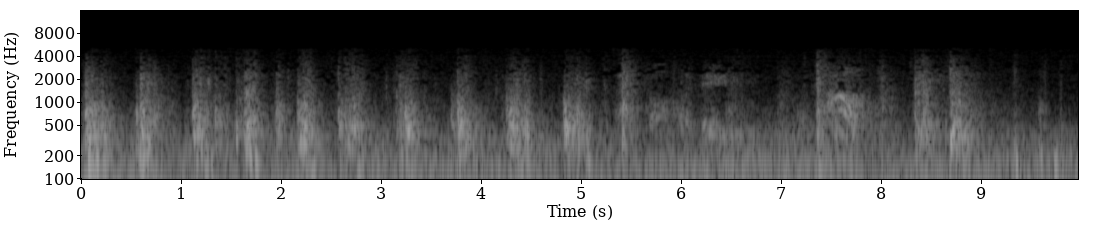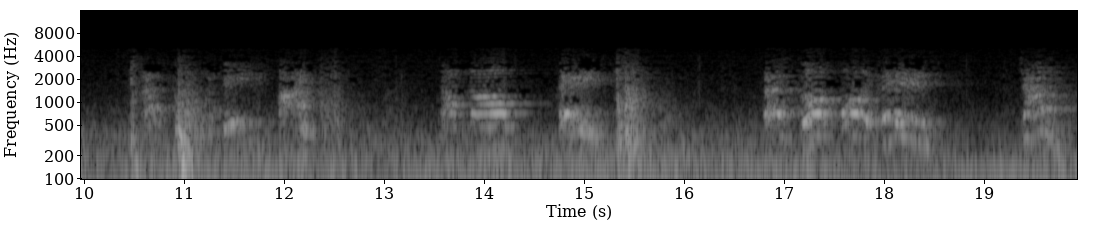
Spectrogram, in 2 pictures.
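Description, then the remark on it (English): Doors in a hall at CBS are shut and slammed again and again for the weekend closing, a rapid, irregular string of loud bangs and thuds over a low steady hum, with voices talking and calling out in between. “I'm getting the signal now, so it's out to the hall here for the weekend closing of the doors here at CBS.”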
